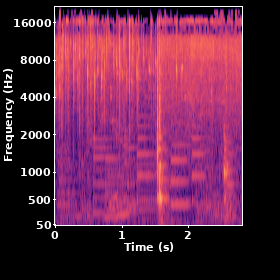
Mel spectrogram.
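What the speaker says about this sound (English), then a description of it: "I still have one eggplant to cook." Eggplant frying in a pan for a Filipino eggplant omelette, a soft continuous sizzle with a few brief louder crackles and stirring sounds, close but fairly quiet, with no talk.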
